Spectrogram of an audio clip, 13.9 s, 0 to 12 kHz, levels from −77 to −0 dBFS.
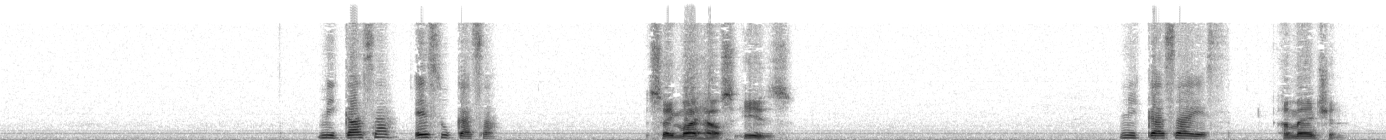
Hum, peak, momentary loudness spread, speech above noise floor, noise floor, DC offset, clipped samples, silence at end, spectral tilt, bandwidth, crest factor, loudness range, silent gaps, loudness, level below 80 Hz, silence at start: none; 0 dBFS; 16 LU; 34 dB; -48 dBFS; under 0.1%; 0.2%; 0.45 s; -4 dB/octave; 11.5 kHz; 18 dB; 8 LU; none; -14 LUFS; -50 dBFS; 3.2 s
